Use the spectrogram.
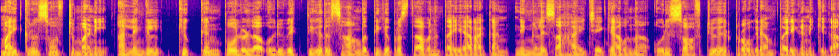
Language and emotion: Malayalam, neutral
